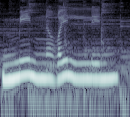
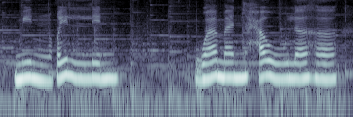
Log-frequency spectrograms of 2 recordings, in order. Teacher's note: Okey, bila kita buat min, itu adalah tidak jelas nun itu. Jadi nun sakinah dalam hukum izhar perlu jelas apabila nun sakinah ini bertemu dengan huruf ghain, huruf izhar halqi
